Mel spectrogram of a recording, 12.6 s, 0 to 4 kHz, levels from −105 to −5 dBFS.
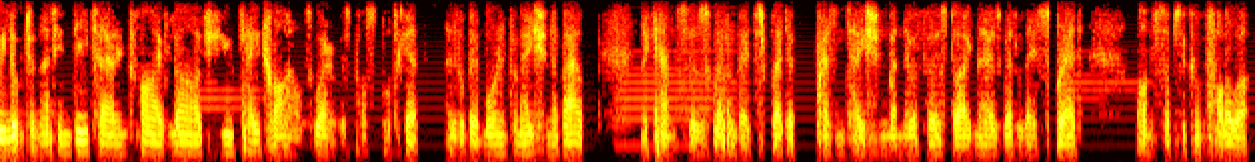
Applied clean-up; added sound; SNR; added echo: classical method spectral subtraction.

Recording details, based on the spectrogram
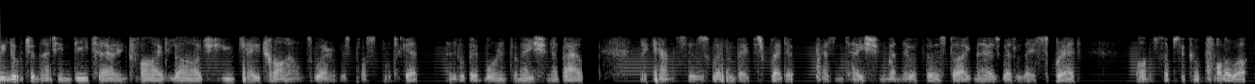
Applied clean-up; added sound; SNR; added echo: neural mask model RNNoise.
